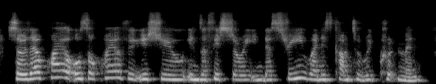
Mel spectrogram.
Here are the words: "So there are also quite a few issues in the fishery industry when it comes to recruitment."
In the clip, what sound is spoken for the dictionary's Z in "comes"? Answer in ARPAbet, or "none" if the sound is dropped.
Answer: none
